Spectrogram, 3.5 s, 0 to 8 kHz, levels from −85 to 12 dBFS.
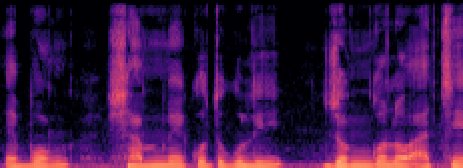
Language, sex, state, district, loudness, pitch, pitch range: Bengali, male, Tripura, Unakoti, -15 LUFS, 175 Hz, 170-185 Hz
